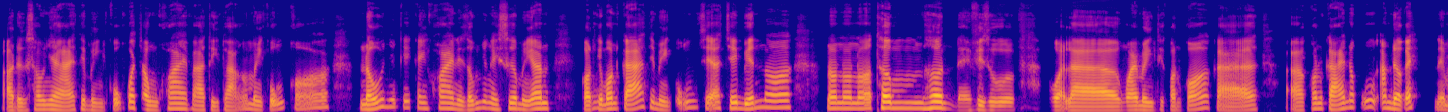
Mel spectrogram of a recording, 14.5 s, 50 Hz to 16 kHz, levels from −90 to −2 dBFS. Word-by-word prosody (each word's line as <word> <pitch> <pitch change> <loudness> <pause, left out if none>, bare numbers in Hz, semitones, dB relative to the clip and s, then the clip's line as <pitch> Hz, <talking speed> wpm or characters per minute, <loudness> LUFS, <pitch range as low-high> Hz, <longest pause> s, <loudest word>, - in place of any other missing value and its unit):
ở 120 - -1
đường 120 0 -4
sau 145 +4 -2
nhà 145 -3 +1
ấy 125 +2 +1
thì 150 - -2
mình 120 -4 -7
cũng - - -3
có 200 - +3
trồng 140 -4 0
khoai 175 +4 0
và 135 -4 -1
thỉnh 130 -1 -7
thoảng 125 - -2
á - - -6
mình 140 -5 -3
cũng - - -2
có 105 +2 -3 0.3
nấu 155 +6 +4
những 230 0 -7
cái 205 0 -7
canh 185 -3 -5
khoai 185 -3 0
này 150 - -2
giống 140 +4 -1
như 195 - -4
ngày 165 -4 -2
xưa 175 +4 0
mình 150 -3 -1
ăn. 175 +1 +4 0.3
Còn 140 +1 +1
cái 155 - +1
món 170 +2 +3
cá 165 +3 +4
thì 205 -4 -6
mình 140 -6 -3
cũng 210 +2 -7
sẽ - - +1
chế 185 -1 +3
biến 175 +3 +1
nó 210 0 +2 0.4
nó 180 - +4
nó 180 0 +2
nó 175 0 +2
thơm 185 -2 +3
hơn 195 -4 +5
để 120 0 -6
vì 140 - -1
dù, 130 0 -2 0.4
gọi 130 - +1
là, 120 0 +4
ngoài 130 0 +3
mình 130 -1 0
thì 135 - -13
còn 130 -1 -3
có 150 +9 +1
cả, 135 +2 +1 0.3
à, 125 - -1
con 175 +1 -1
cái 145 +2 +3
nó 210 +3 -3
cũng 220 +2 -5
ăn 190 0 0
được 165 -3 +4
ấy, - - +3 0.2
nên - - -3
160 Hz, 275 wpm, -24 LUFS, 130-185 Hz, 0.4 s, hơn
